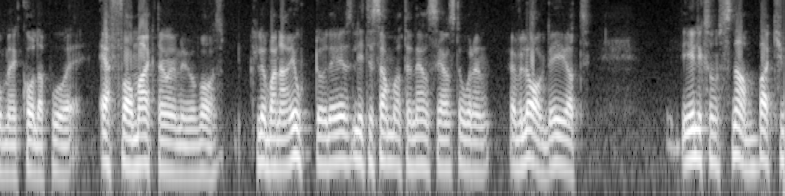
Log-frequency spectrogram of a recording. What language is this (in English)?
Swedish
